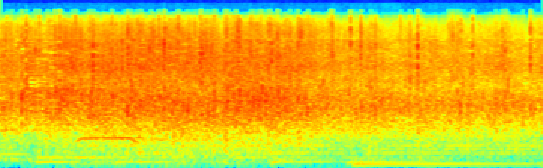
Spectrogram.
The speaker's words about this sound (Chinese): 掌声有请。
